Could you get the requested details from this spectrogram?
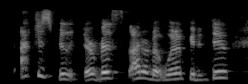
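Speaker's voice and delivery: tearful voice near breaking, holding back tears. Retelling answering a trainer while trying not to cry: imitating own tearful voice. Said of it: "trying to keep it together".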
